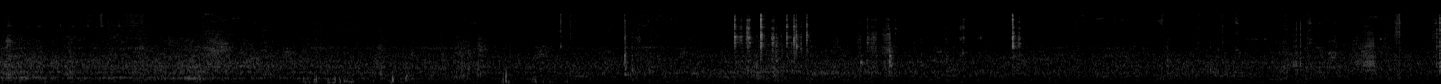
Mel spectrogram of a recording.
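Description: A ratchet wrench clicks as it turns.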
